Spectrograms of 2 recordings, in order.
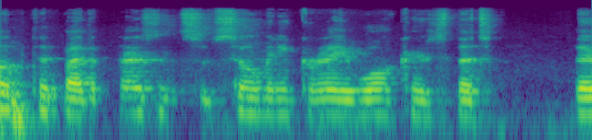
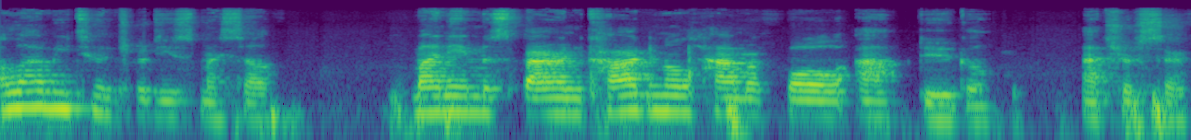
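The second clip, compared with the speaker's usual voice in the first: thick, heavily laid-on, put-on Irish accent. Voicing the character Cardlin introducing himself, in Cardlin's thick Irish accent. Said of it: "Cardlin has the thickest Irish accent I can physically put on".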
